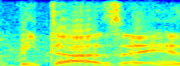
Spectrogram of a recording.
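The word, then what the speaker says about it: Bitadze: As we're approaching the 3.5-minute mark, Bitaze. And he'll make the first one. So Bitaze, that's how it's pronounced.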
